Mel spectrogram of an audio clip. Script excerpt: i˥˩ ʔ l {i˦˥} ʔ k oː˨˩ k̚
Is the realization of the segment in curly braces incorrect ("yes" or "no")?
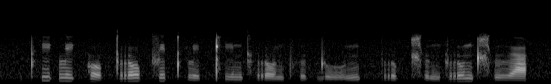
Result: no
